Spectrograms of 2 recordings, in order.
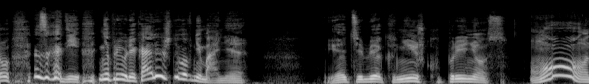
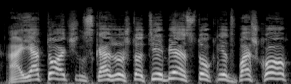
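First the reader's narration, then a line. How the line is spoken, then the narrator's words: Menacing bark. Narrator (Russian): Грозно рявкнул Центурион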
